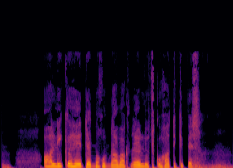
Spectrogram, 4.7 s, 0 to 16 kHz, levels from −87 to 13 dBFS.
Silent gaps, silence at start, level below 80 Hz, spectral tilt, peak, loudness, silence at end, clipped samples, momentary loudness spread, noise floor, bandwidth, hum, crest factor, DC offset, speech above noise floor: none; 0.05 s; -38 dBFS; -8.5 dB/octave; 0 dBFS; -15 LUFS; 0 s; under 0.1%; 22 LU; -50 dBFS; 9 kHz; none; 16 dB; under 0.1%; 35 dB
